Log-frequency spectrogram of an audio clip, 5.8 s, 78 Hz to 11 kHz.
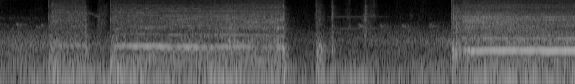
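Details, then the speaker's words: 2007 Mazda 3, 13 years old, after replacing window regulator and power window switchboard; smooth, even motor hum at steady pitch as glass travels, no grinding or clicking; window works normally. "all right looks like it works the switchboard the old one still attached"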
